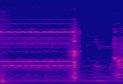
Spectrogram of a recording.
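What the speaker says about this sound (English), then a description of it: "another phone call. That's got to be the sewage job for sure" A telephone rings inside the video game My Summer Car, a steady tone that cuts off partway, followed by brief game sounds and someone speaking.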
